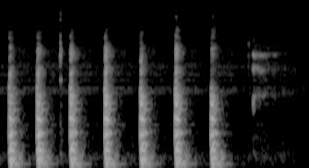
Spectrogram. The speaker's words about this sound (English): And the Rav tried to come to him, knocked on his door.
